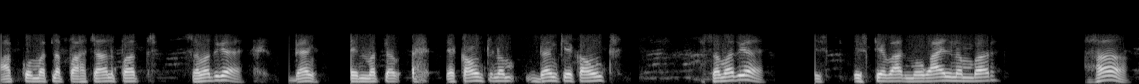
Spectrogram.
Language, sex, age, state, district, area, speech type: Hindi, male, 60+, Bihar, Muzaffarpur, rural, conversation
